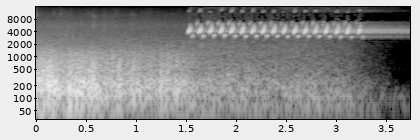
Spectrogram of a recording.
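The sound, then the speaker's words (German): A deep, rolling rumble of thunder from an approaching thunderstorm with a rainy hiss fades out over the first seconds, then a bright, rapid bird trill of about a dozen quick notes rings out. “Na, wir hören eben Dinge, die Menschenohren nicht hören können. Zum Beispiel aufziehende Gewitter und bringen uns rechtzeitig in Sicherheit.”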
